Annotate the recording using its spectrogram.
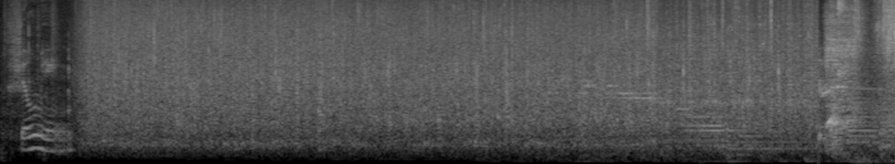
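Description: Rain patters steadily on the ground outdoors.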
